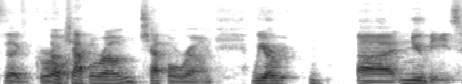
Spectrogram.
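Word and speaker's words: Chappell Roan: um yeah um are you how do you pronounce that chaperel fans where it's the girl oh chapelon chapelon we are uh newbies we just started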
